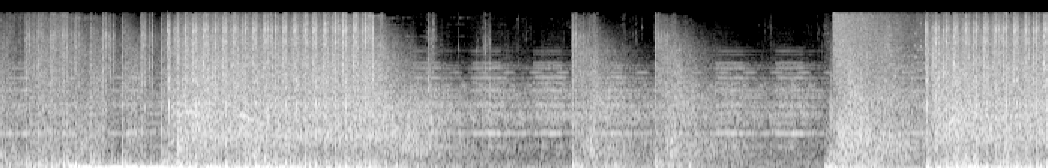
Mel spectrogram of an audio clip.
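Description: Rapid gunfire rattles in an echoing space.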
